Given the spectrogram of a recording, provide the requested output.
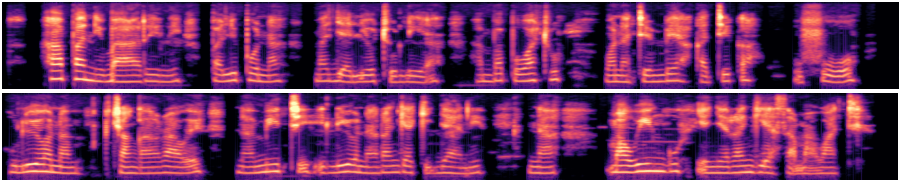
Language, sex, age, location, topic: Swahili, female, 25-35, Mombasa, government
